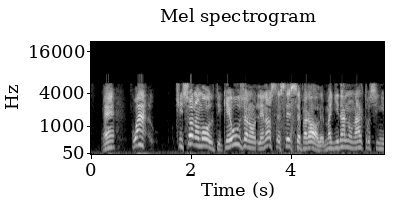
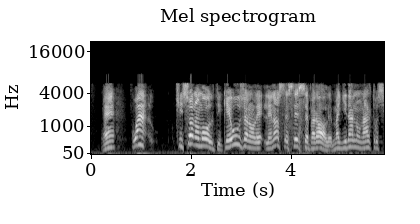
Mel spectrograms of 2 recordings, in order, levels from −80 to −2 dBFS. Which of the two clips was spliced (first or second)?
first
